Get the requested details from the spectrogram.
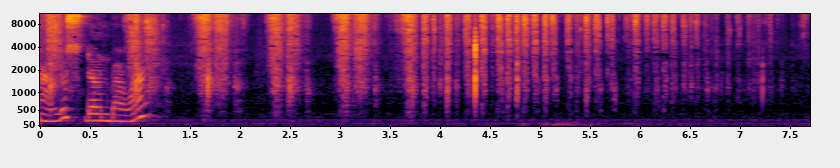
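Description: A knife chops quickly through spring onions on a wooden board.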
